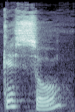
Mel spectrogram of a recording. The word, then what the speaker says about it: queso: When there is the Q U E combination as in queso. Queso. The U doesn't sound.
